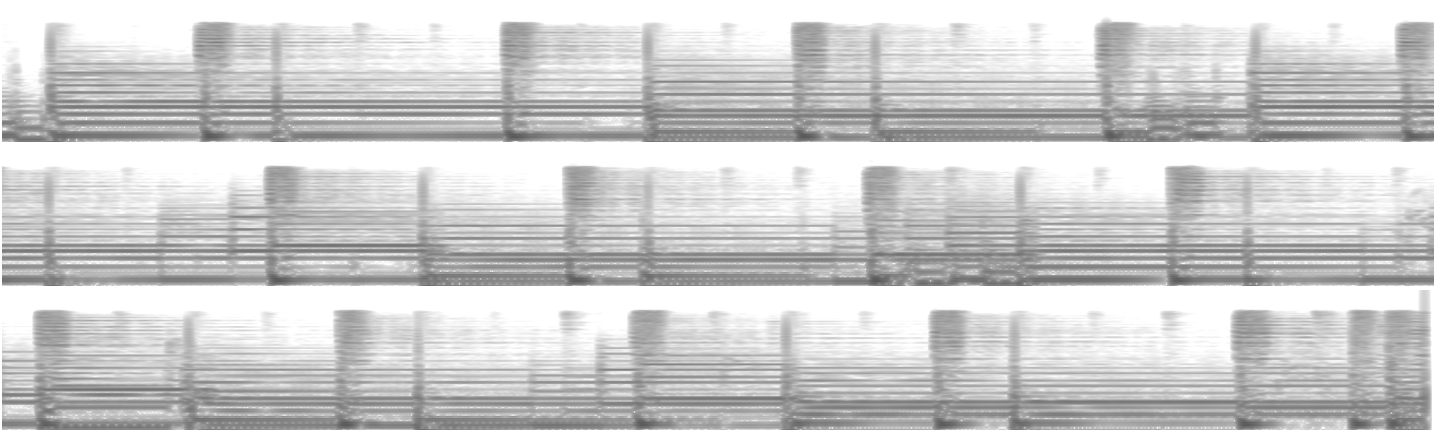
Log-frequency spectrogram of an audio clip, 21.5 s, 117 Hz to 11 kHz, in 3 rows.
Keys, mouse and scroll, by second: 1.6 click, 1.7 click, 3.0 click, 3.1 click, 7.1 click, 7.1 click, 7.7 click, 7.8 click, 8.4 scroll down 1, 9.4 click, 10.9 click, 12.7-13.2 scroll up 1, 13.6 click, 16.2 click, 16.3 click, 17.1 click, 20.4 click, 20.5 click, 20.9-21.4 scroll up 1.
